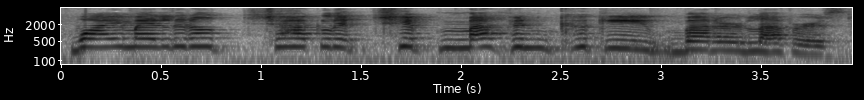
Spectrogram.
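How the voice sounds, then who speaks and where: A young woman with a slightly raspy voice from a cold, chatting playfully and profanely while trying on makeup at home. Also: high-pitched, normal speed, a bit bright, slight background noise. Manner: playful, profane, self-mocking. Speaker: beauty vlogger. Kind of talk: casual makeup vlog chat.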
